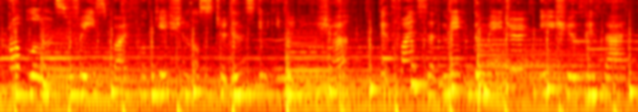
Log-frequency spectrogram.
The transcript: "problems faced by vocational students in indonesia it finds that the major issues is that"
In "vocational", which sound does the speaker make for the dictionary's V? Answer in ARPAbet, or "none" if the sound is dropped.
F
